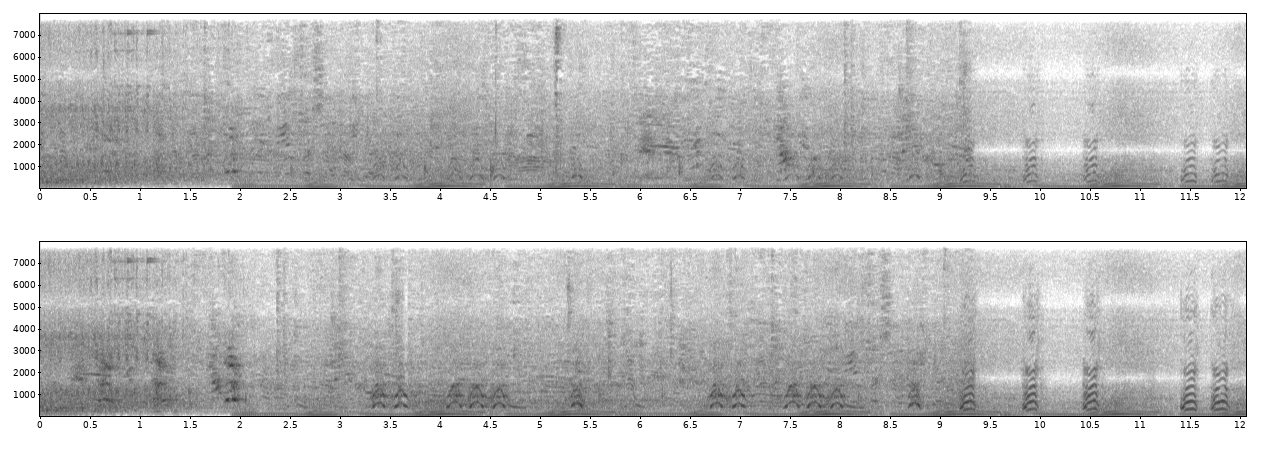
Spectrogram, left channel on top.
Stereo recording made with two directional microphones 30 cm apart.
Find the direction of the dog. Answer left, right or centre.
right.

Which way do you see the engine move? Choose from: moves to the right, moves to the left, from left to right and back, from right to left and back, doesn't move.
doesn't move.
